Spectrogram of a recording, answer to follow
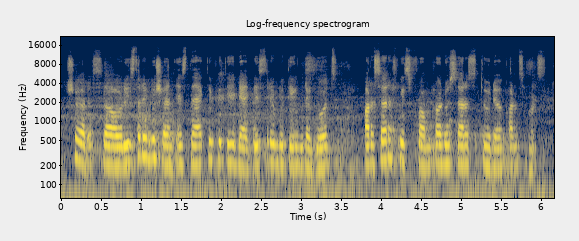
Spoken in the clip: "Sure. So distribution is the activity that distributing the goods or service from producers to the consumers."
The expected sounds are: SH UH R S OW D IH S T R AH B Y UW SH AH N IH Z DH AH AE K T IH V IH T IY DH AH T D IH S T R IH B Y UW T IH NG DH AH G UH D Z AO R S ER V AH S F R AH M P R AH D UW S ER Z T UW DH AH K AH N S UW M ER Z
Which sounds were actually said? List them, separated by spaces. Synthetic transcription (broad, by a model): SH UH R S OW D IH S T R AH B Y UW SH AH N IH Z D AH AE K T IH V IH T IY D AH T D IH S T R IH B Y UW T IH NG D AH G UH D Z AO R S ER F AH S F R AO M P R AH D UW S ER S T UW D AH K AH N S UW M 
